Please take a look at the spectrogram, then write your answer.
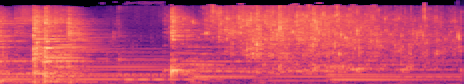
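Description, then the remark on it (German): Water is poured in a steady, gurgling stream for a couple of seconds, moderately loud, with a soft sustained musical tone underneath; priests are pouring the water into the holy vessels of the Temple. “Jetzt haben die Koihanim genommen die Wasser. In sei haben es herangegossen in die heilige Keilem von die Beis Hamikdash.”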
